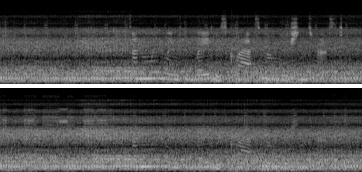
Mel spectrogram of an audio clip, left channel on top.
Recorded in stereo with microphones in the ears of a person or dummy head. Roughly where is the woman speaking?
Left.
